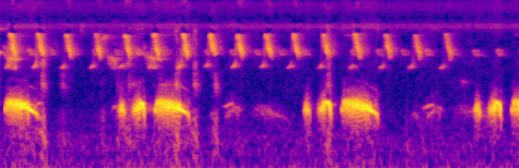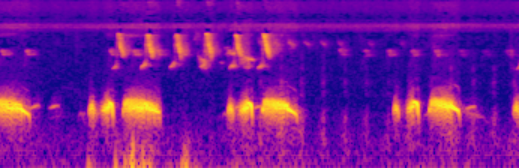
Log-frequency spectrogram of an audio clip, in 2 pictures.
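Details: Spotted dove, a fresh wild-caught bird in decoy training, cooing steadily. Low phrases of two quick notes and a longer hollow coo repeat about every two seconds. Thin high chirping and a brief rustle are heard partway through.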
